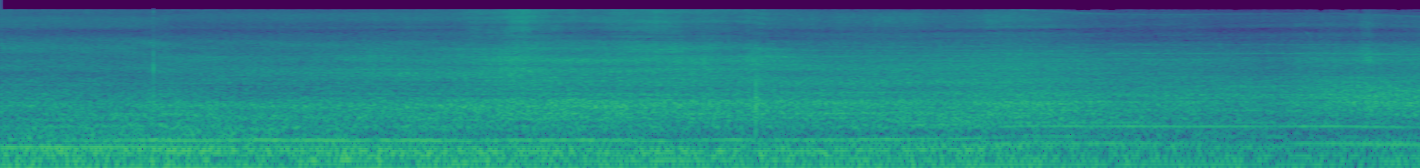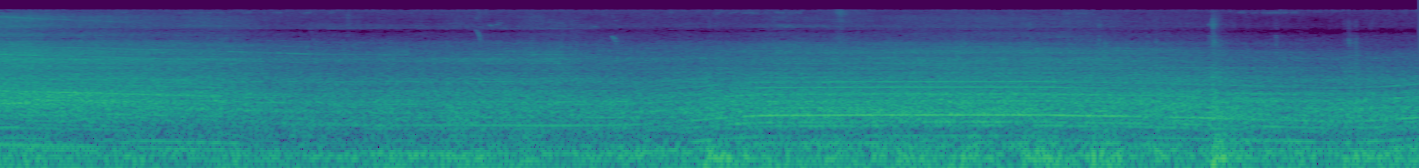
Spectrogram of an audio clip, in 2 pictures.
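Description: Heavy diesel farm machinery running in a corn field: the tractor pulling a loaded silage wagon, together with a forage harvester. It is a steady low engine drone that eases a little partway through, and a steady higher whine joins in later on.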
